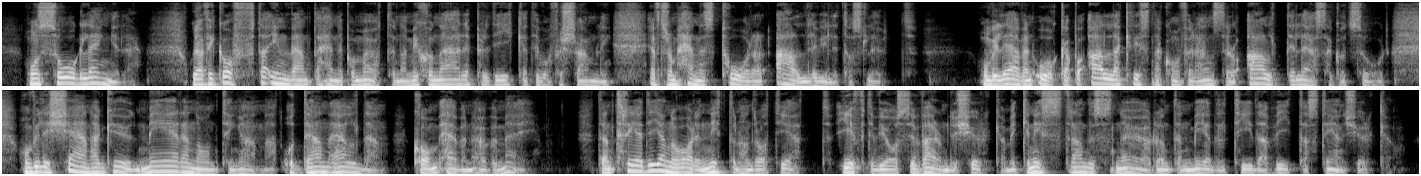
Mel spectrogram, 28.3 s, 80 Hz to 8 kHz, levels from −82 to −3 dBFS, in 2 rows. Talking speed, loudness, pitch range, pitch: 145 wpm, -19 LUFS, 100-130 Hz, 115 Hz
